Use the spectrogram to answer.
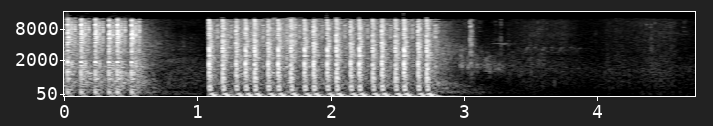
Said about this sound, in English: Who are they shooting?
